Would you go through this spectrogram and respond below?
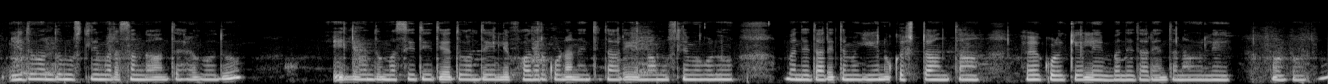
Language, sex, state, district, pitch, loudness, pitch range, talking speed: Kannada, female, Karnataka, Chamarajanagar, 220 Hz, -20 LUFS, 210-230 Hz, 135 wpm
